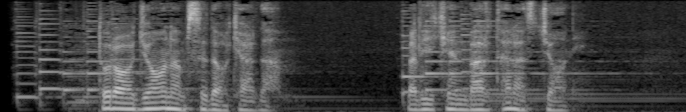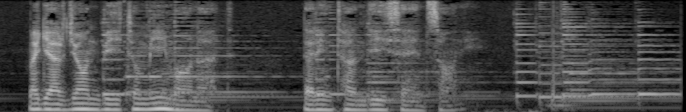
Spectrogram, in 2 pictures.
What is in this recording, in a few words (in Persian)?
دکلمه; تو را جانم صدا کردم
